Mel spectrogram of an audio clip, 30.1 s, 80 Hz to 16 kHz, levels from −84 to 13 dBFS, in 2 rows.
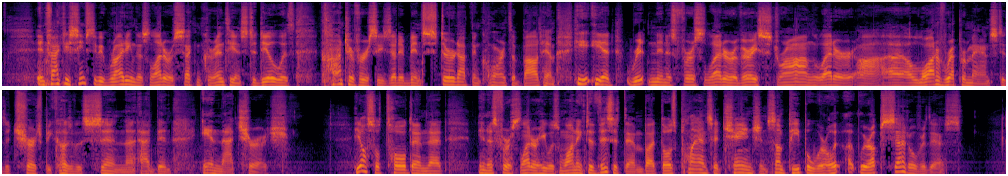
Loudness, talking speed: -18 LUFS, 165 wpm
